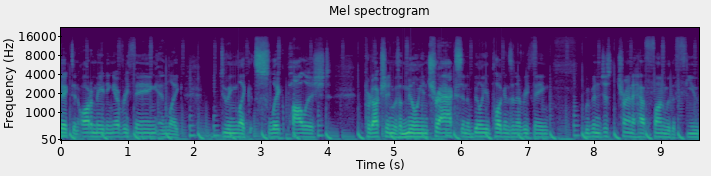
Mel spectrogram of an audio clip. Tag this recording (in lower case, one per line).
music
speech
techno
electronic music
